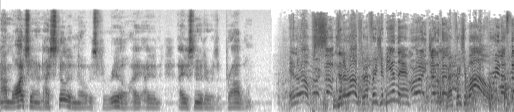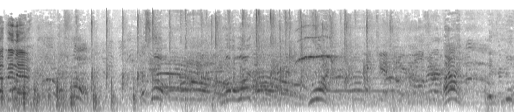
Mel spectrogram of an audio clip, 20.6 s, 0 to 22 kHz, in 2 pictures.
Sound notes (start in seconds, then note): 14.5 crowd cheering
